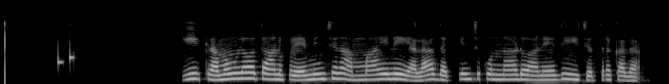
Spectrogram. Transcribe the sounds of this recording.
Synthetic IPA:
iːkɾɐmɐmlo̞ːt̪aːnupɾe̞ːmiɲt͡ʃinɐːmːaːjiniɛlaːd̪ɐkːiɲt͡ʃukunːaːɽuɐne̞ːd̪iːt͡ʃit̪ɾɐkɐd̪a

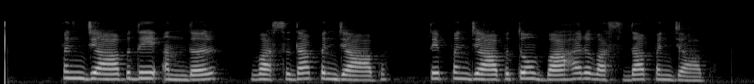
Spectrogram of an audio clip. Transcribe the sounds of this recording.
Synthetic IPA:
pəɲd͡ʒaːbd̪eːʔənd̪əɾ | ʋəsd̪aːpəɲd͡ʒaːb | t̪eːpəɲd͡ʒaːbt̪õːbaːɦəɾʋəsd̪aːpəɲd͡ʒaːb

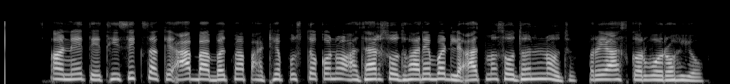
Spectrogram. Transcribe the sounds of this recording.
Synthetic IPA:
ənet̪et̪ʰiʃɪkʃəkeʔababət̪mãpaʈʰijapʊst̪əkonoad̪ʱaɾsod̪ʱʋanebəɖleʔat̪məsod̪ʱənːod͡ʒpɾəjaskəɾʋoɾəɦjo

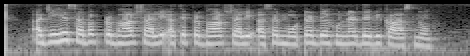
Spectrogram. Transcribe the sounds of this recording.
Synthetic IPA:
əd͡ʒiɦeːsəbək̚pɾəbʱaːʋʃaːliːʔət̪eːpɾəbʱaːʋʃaːliːʔəsəɾmoːʈəɾd̪eːɦʊnəɾd̪eːʋɪkaːsnũː

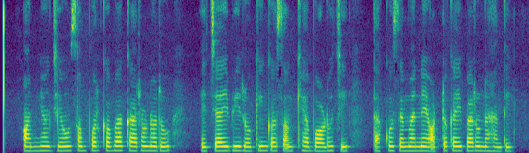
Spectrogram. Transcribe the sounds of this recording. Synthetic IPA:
ɔnjɔd͡ʒeũsɔmpɔɾkɔbakaɾɔɽ̃ɔɾu | et͡ʃajbiɾoɡiŋɡɔsɔŋkʰjabɔɽ̤ut͡ʃʰi | t̪akusemaneɔʈɔkajpaɾunaɦant̪i

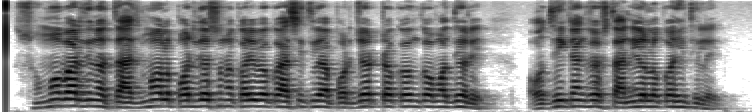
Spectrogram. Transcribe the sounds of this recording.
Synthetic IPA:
sɔmɔbaɾd̪inɔt̪ad͡ʒmɔlɔpɔɾid̪ɔɾsɔnɔkɔɾiβakuasit̪ʰibapɔɾd͡ʒɔʈɔkɔŋkɔmɔd̪ʱjɔɾe | ɔ̰d̪ʱikaŋsɔst̪ʰanijɔlokɔɦĩt̪ʰilḛ

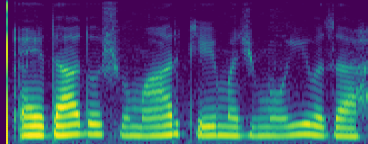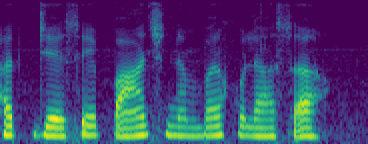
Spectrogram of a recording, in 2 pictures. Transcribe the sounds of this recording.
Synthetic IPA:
ɛːd̪aːd̪oːʃʊmaːɾkemɐd͡ʒmuːiʋɐzaːhət̪̚d͡ʒɛːsepãːt͡ʃnɐ̃mbəɾxʊlaːsaː

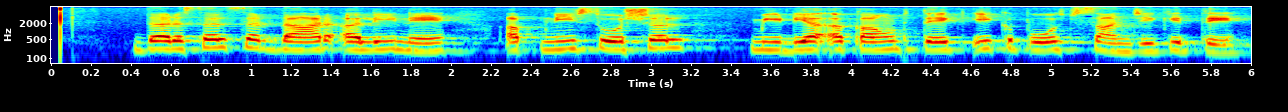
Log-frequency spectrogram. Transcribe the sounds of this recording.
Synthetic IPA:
d̪əɾsəlsəɾd̪aːɾəliːneː | əpniːsoːʃəl | miːɖijaːʔəkaːʊɳʈt̪ekɪkpoːsʈsãːɲd͡ʒiːkit̪eː

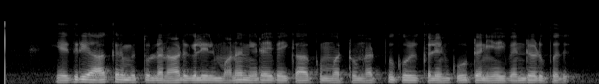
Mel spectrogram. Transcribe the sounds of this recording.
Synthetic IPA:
ɛðɪɾiaːkːɐɾɐmɪt̪ːɯɭːɐnaːɽɯɣɐɭɪlmɐnɐnɪrɐɪʋɐɪkːaːkɯmːɐʈrɯmnɐʈ̚pɯkːʊɻɯkːɐɭɪnkuːʈːɐnɪjɐɪʋɛndrɛɽɯpːɐðɯ

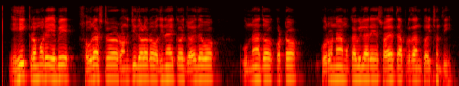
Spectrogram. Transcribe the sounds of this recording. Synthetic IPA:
ḛɦikɾɔmɔɾeːbesɔwɾasʈɾɔɾɔɾɔɽ̃d͡ʒid̪ɔɭɔɾɔːd̪ʱinajɔkɔd͡ʒɔjɔd̪ebɔ | ṵnːad̪ɔkɔʈɔ | koɾonamukabilaɾesɔɦjɔt̪apɾɔd̪anɔkɔɾit͡ʃʰɔnt̪ḭ

